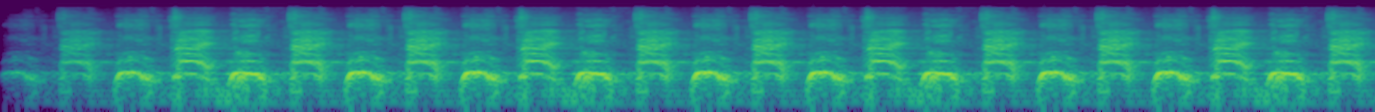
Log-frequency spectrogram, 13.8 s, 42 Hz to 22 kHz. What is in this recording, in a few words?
chant acap loop 104; clean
